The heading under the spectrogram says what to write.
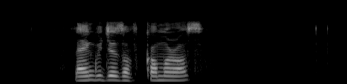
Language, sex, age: English, female, 22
